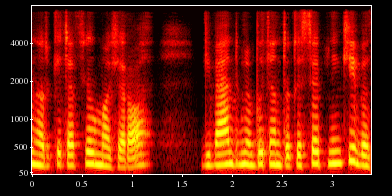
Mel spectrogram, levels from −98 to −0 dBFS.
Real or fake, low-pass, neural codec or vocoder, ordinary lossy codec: fake; 7.2 kHz; codec, 16 kHz, about 1 kbps, DyCAST, with the encoder's durations; AAC, 48 kbps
